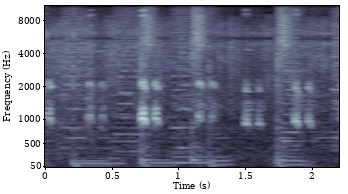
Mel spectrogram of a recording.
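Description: Ostrich call sound effect: a run of short repeated bird calls over a background music beat.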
